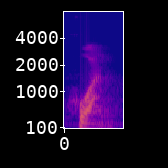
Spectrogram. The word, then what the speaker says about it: Juan: J is called Jota and it is pronounced a bit strongly aspirated H. For example, like H. So examples in Spanish are jardín, ajo, Juan.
